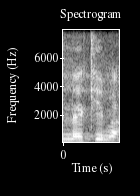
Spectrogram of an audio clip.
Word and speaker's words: Nekima: prénom nekima voilàimakima nekima donc la prononciation c'est nekima oui c'est nekimaour ça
